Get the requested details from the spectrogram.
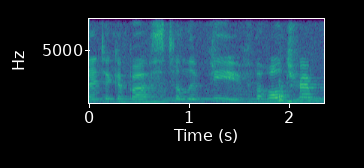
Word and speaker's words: Lviv: If you say it in Russian, Lviv is Lvov. Like the I turns into O in Russian, so Lviv is the Ukrainian pronunciation.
